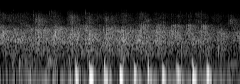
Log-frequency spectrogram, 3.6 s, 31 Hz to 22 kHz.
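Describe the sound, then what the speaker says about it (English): An audience applauds a speaker at the end of a First Nations 101 session, a soft, fairly distant patter of many hands clapping steadily. "So let's give a round of applause for Lynda."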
